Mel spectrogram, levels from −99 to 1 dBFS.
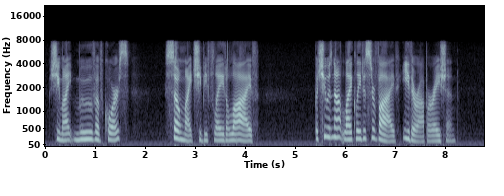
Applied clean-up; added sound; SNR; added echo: none; none; none; none.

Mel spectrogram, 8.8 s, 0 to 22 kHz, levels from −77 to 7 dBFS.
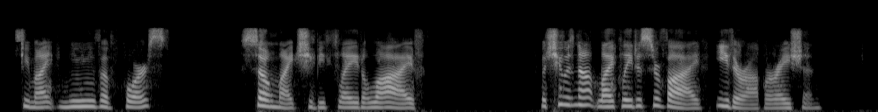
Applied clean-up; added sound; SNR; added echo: neural mask model DeepFilterNet 3.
